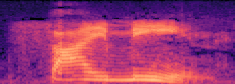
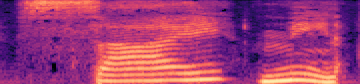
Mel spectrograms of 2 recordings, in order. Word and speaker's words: Saimin: but the correct pronunciation is Saimin, and it's a very popular soup over there. – Saimin.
